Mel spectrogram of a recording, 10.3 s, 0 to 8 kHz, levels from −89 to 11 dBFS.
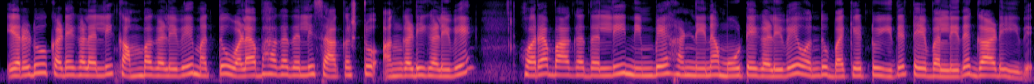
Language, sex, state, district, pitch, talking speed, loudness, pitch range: Kannada, female, Karnataka, Chamarajanagar, 225 Hz, 105 wpm, -20 LUFS, 210-245 Hz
